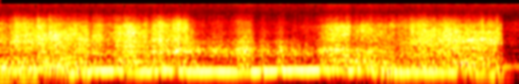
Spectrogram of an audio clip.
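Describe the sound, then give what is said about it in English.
A Land Rover's engine roars as it speeds off, a loud, steady low drone that holds throughout and eases slightly at the end. “Mike and Lewis jump into the Land Rover and speed off in a hail of bullets.”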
